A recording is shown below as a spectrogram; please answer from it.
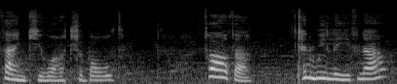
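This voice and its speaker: A woman's voice: on the high side, expressive, slow. An actress playing a grieving, devoted young woman who speaks earnestly and emotionally, in an old-time radio drama.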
